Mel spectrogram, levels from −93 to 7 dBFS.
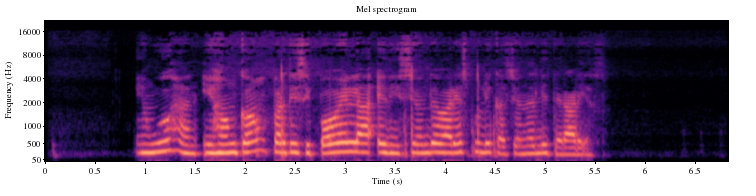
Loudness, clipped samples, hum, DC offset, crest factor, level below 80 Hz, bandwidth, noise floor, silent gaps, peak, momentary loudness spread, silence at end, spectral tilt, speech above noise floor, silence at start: -14 LUFS; under 0.1%; none; under 0.1%; 14 dB; -56 dBFS; 15.5 kHz; -67 dBFS; none; -2 dBFS; 9 LU; 1.35 s; -5.5 dB/octave; 53 dB; 0.9 s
